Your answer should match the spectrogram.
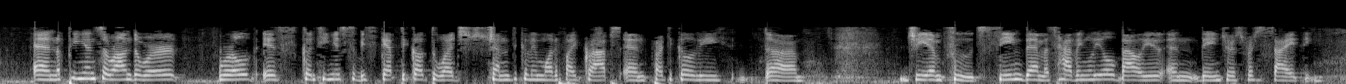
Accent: Portland, Oregon, United States; I'm from Portland, Oregon.

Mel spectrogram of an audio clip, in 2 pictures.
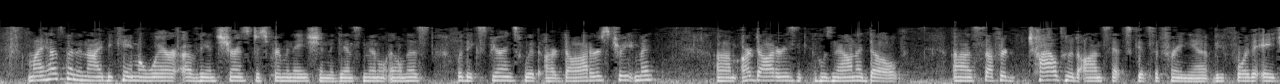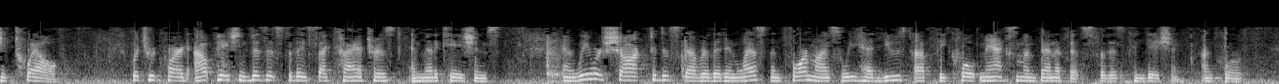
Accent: Portland, Oregon, United States; I'm from Portland, and I'm … that Senator Kate Brown referred to early

